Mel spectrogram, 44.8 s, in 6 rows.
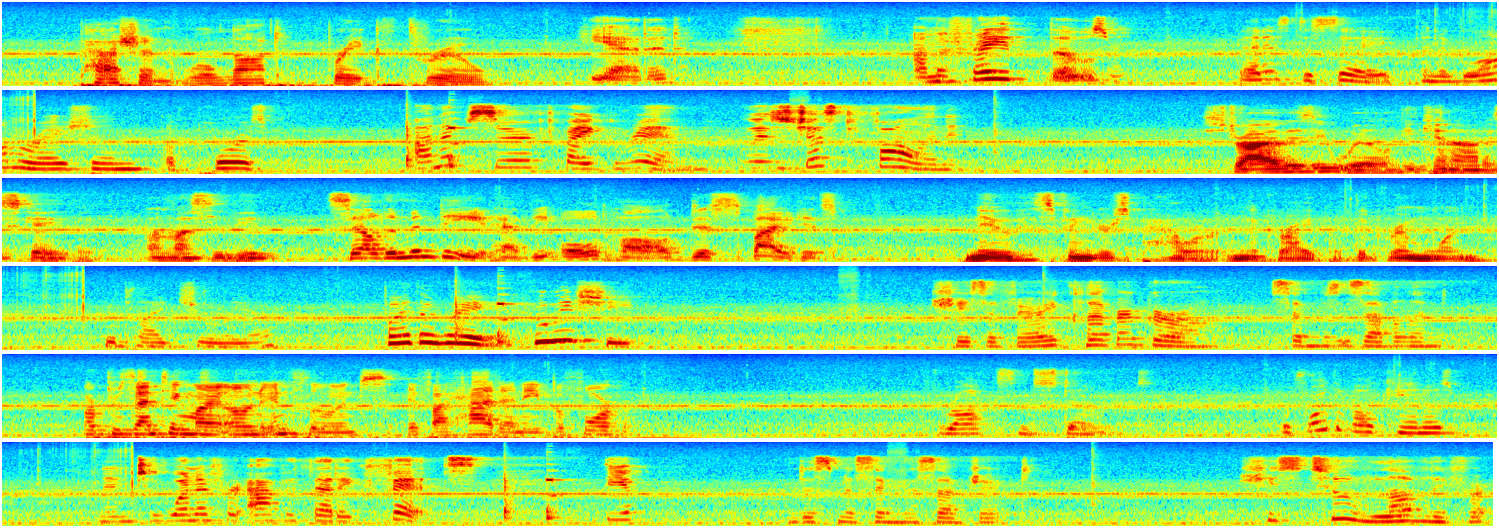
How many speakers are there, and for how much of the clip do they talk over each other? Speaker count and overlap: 10, no overlap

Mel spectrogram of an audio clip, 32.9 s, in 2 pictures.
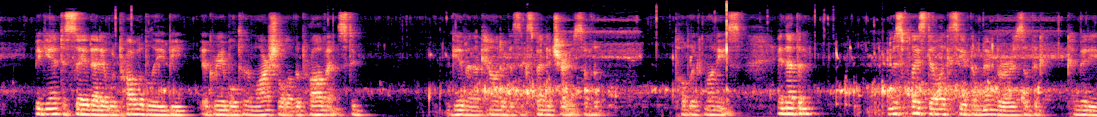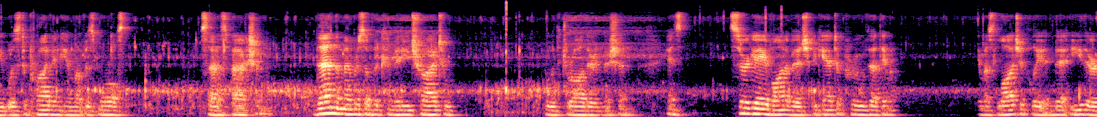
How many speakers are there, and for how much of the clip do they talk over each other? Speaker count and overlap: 1, no overlap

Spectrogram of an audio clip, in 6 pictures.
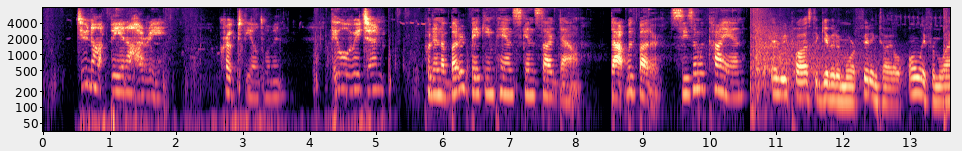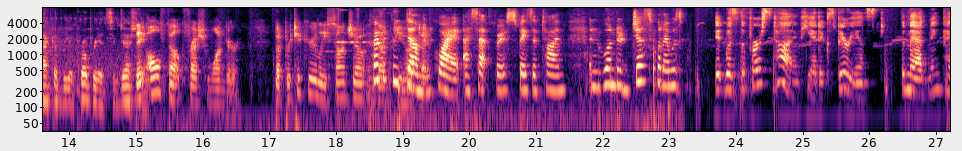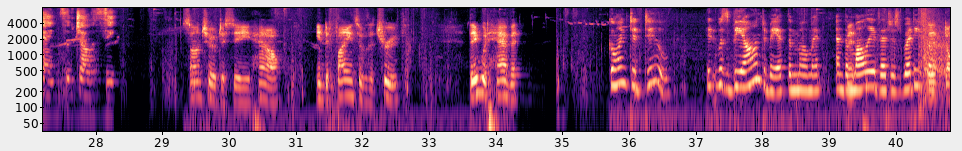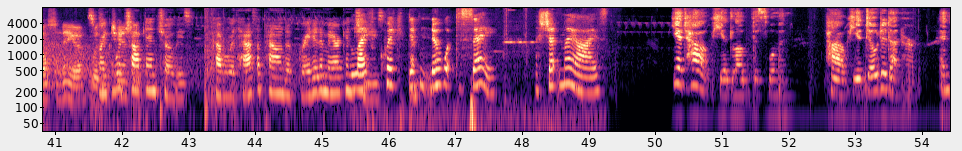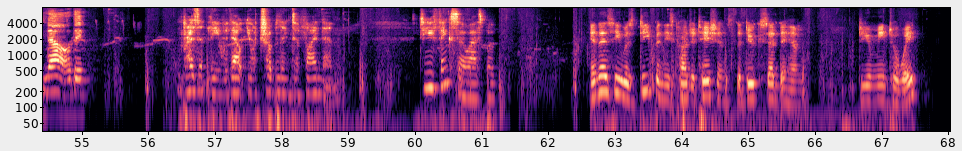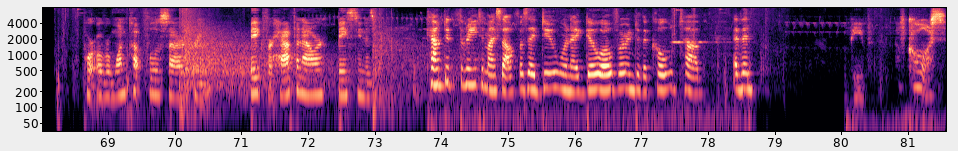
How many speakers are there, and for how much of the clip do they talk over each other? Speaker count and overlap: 6, about 6%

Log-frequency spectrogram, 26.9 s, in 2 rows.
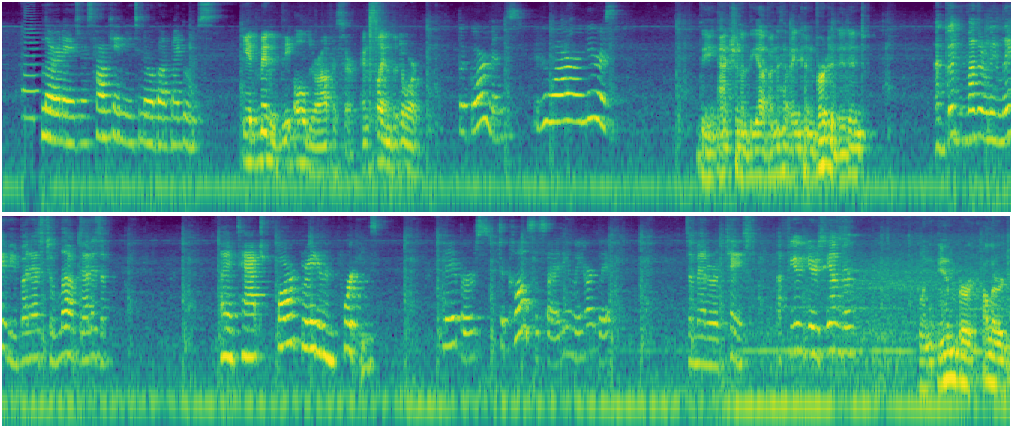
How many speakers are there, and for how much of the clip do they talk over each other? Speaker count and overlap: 6, no overlap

